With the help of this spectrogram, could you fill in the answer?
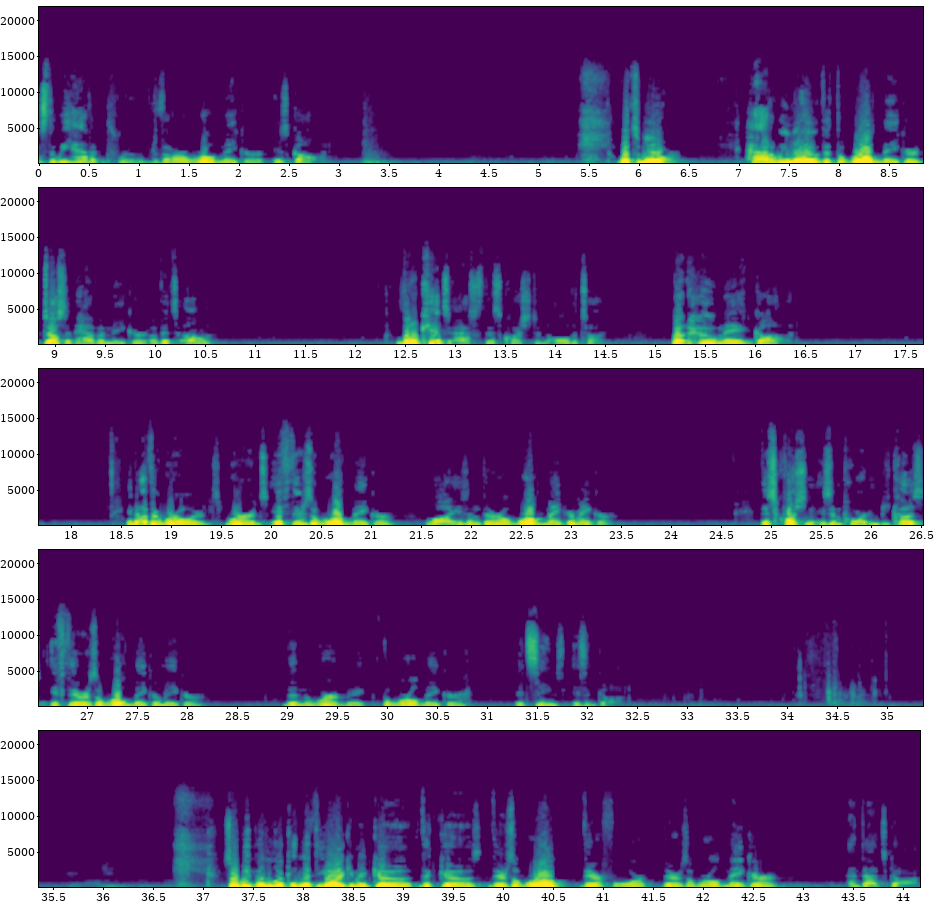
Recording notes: This lecture was given on September 11, 2023, at the University of Maryland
